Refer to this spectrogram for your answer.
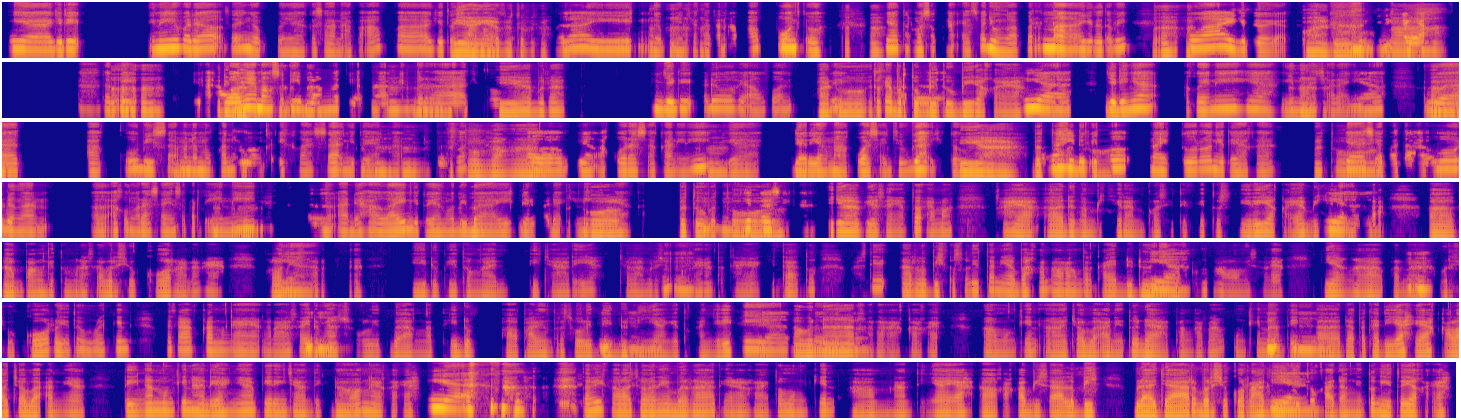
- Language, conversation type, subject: Indonesian, unstructured, Apa yang membuatmu tetap merasa bersyukur meski sedang sedih?
- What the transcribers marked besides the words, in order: distorted speech; in English: "why"; other background noise; chuckle; tapping; chuckle; static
